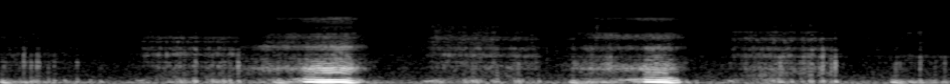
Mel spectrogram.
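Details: Two sleepers out after a long walk: two low, rattling snores about three seconds apart over quiet breathing and faint room noise; ordinary snoring during sleep.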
